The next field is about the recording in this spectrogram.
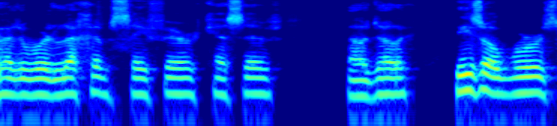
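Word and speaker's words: סֵפֶר: Actually, people don't say sefer. They say sefer. They hit that first syllable.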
